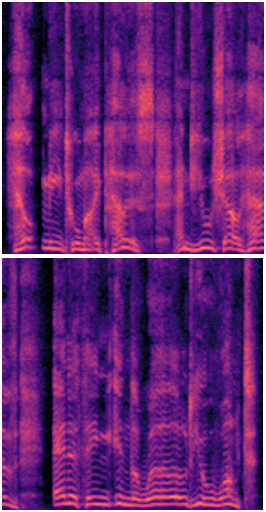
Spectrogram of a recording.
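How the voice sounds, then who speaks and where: A man's voice: high voice, slow, darkish tone, voice pushed up. A man voicing a grand, grateful, wounded desert king in a storybook, with emphatic, declaiming speech. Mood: desperate, exclaiming.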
